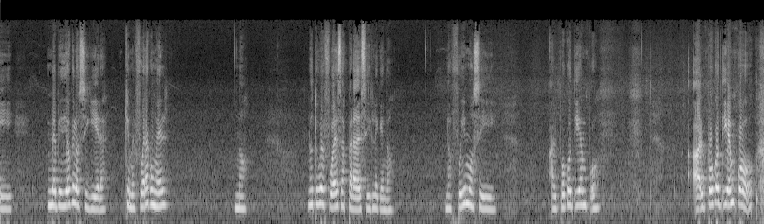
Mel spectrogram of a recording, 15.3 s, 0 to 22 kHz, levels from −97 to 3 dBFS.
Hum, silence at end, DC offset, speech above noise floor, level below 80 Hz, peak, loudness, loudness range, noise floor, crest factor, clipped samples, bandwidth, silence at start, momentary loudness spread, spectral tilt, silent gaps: none; 0 s; under 0.1%; 31 dB; -50 dBFS; 0 dBFS; -15 LUFS; 5 LU; -46 dBFS; 16 dB; under 0.1%; 16 kHz; 0 s; 16 LU; -4.5 dB/octave; none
